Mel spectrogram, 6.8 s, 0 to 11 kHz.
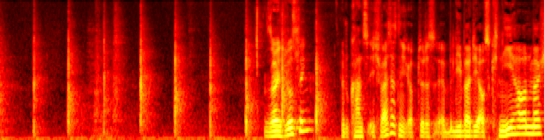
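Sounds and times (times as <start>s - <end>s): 
hand claps along on every beat: 0.0s - 4.2s
speech: 3.3s - 6.7s.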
